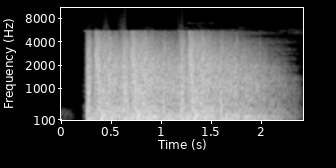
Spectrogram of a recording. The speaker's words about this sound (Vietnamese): Những tiếng nổ lớn kinh thiên động địa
